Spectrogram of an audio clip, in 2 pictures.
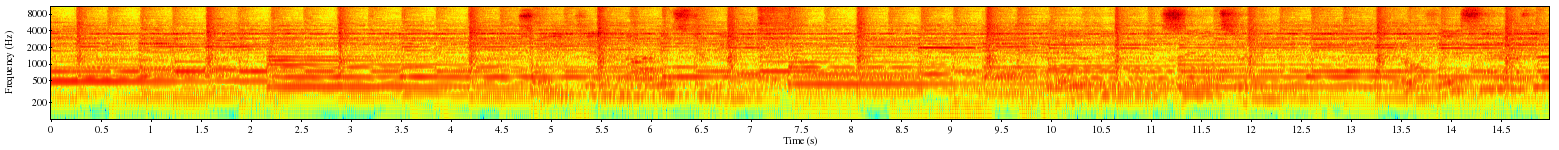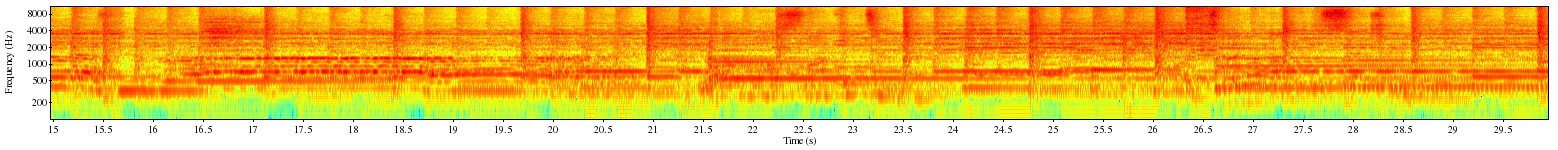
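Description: Live rock band playing a calm song: electric guitar, bass and drums, with long held notes that shift every few seconds and some singing.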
